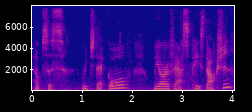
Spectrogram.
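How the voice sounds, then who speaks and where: A woman with a fairly high voice gives a casual, unscripted sales walk-through as an auction house presenter. She is recorded on a handheld phone in a big indoor warehouse, with noticeable background noise around her. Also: animated, unhurried. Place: large furniture warehouse, indoors. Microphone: handheld phone camera, speaker behind it.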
